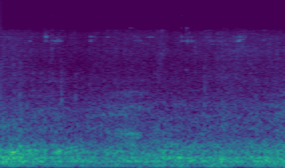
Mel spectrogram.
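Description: Dog sled running over packed snow behind a team of eight huskies: a steady rushing noise of the runners on the snow mixed with the patter of the dogs' paws.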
